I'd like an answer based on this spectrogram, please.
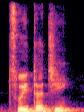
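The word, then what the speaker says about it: ついたち: So first day is Tsuitachi, second day is Futsuka, third day Mikka, fourth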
